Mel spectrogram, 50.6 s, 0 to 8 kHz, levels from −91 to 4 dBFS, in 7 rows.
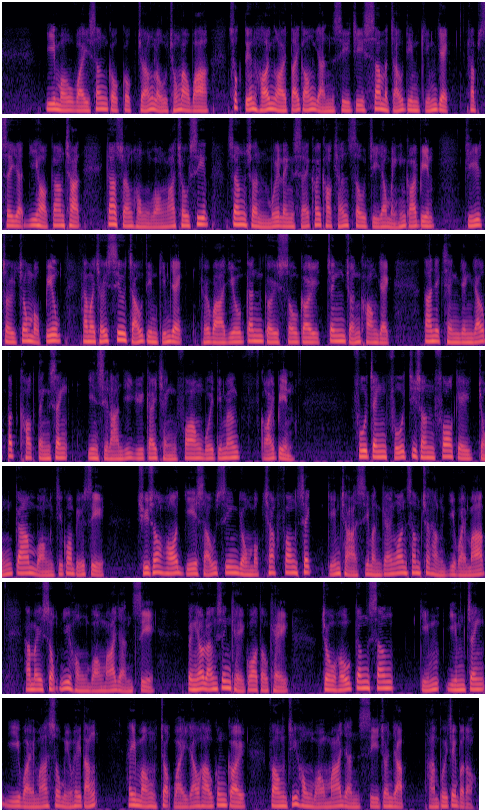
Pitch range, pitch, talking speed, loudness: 110-140 Hz, 120 Hz, 230 characters per minute, -33 LUFS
